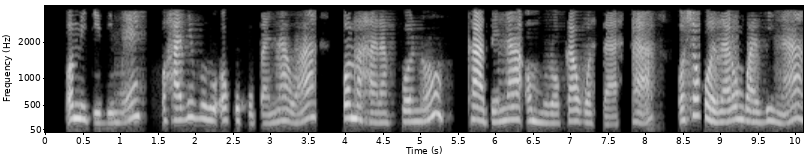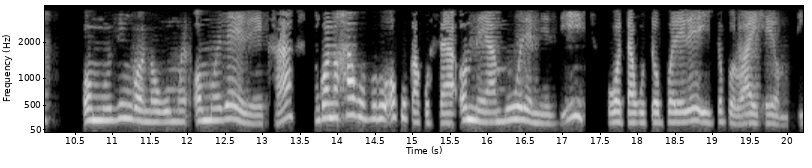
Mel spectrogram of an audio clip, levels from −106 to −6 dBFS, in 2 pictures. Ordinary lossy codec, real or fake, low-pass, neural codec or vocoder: AAC, 16 kbps; real; 3.6 kHz; none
